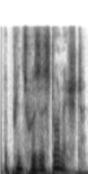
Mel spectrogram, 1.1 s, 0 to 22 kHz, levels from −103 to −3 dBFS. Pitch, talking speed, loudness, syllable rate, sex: 115 Hz, 220 wpm, -15 LUFS, 7.7 syllables/s, male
